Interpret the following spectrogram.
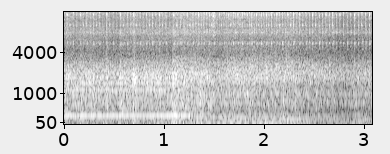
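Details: Toyota Vios 1NR engine with code P1605, rough idle and jerking: uneven lumpy idle with a dropping tone underneath; cylinder misfire.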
